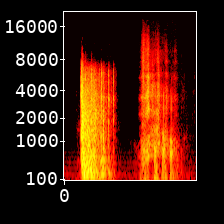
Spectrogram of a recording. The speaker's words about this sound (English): For me, would you mind doing a door slamming wink? That's a door slam. But we put the sound in.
